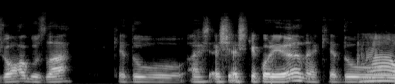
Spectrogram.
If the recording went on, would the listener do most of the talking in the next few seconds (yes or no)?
yes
